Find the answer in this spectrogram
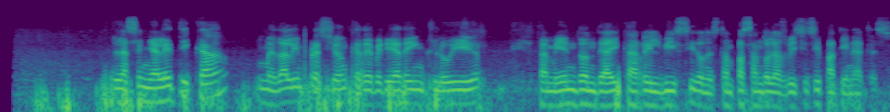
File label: Voice message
